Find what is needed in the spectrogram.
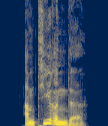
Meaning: inflection of amtierend: 1. strong/mixed nominative/accusative feminine singular 2. strong nominative/accusative plural 3. weak nominative all-gender singular
- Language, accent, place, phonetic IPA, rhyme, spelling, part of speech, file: German, Germany, Berlin, [amˈtiːʁəndə], -iːʁəndə, amtierende, adjective, De-amtierende.ogg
